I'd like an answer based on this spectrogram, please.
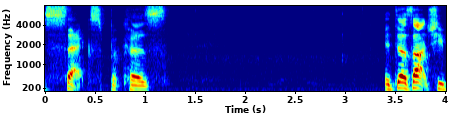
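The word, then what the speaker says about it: CeX: C E X actually does pronounce sex because it does actually pronounce that.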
